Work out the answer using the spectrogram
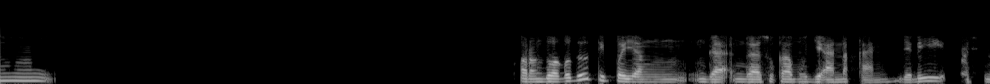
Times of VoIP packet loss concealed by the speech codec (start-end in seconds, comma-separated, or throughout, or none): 1.52-1.55, 6.29-6.62, 7.95-8.06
